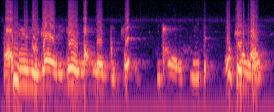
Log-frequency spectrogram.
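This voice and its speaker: High-pitched, halting Nigerian male caller. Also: expressive, vocal fry, a little mellow, breathy edge, poor audio. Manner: halting, repetitive, rambling. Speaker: radio phone-in caller. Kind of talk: unscripted opinion-giving.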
